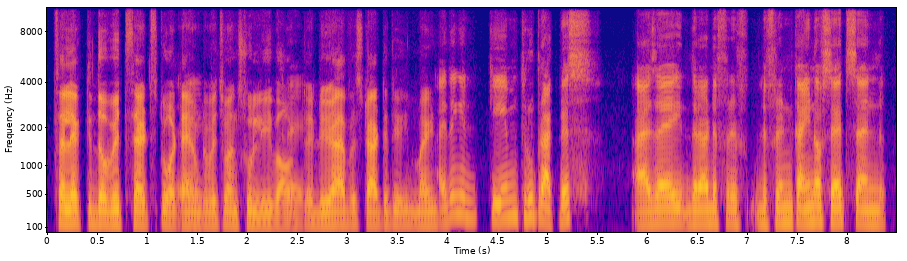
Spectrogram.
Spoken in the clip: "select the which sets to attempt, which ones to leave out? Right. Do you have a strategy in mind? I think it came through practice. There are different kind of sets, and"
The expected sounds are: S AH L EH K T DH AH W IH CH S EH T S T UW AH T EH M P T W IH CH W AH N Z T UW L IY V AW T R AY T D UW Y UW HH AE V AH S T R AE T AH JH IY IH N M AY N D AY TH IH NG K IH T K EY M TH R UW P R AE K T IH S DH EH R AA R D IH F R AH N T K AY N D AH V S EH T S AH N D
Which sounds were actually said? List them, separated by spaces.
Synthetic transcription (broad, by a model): S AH L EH K T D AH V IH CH S EH T S T UW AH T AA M T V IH CH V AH N S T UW L IY V AW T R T D UW Y UW HH AE V AH S T R AE T AH JH IY IH N M AY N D AY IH NG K IH T K EY M T R UW P R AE K T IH S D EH R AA R D IH F R AH N T K AY N D AH V S EH T S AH N D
